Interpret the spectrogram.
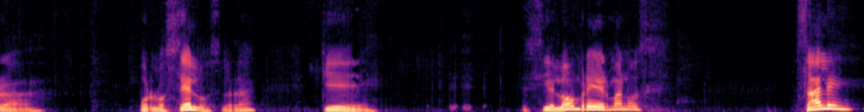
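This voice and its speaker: A man's voice: on the high side, a little mellow. A man preaching an informal sermon, often checking in with "¿verdad?" and mixing in English words. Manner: conversational, keeps asking "¿verdad?", slips into English words; hesitant restarts, chuckles between phrases.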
